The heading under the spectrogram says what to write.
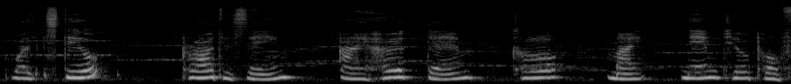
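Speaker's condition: Down syndrome; developmental disability

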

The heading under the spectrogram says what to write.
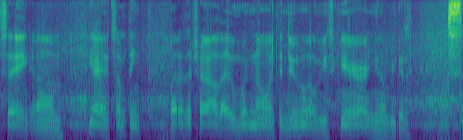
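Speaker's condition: Cerebral palsy

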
